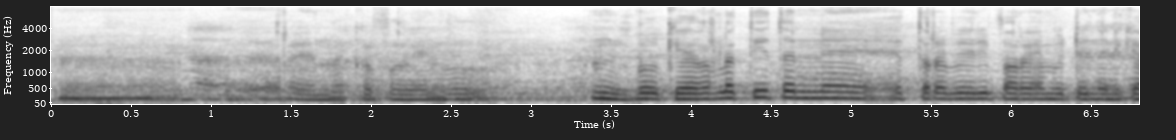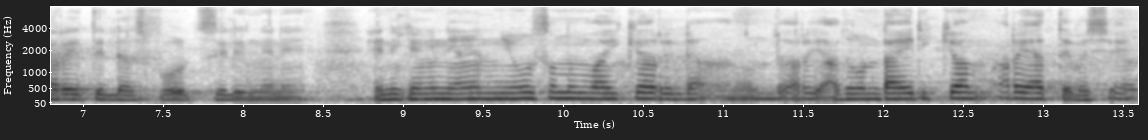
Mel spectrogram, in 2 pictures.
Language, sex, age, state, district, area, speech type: Malayalam, male, 18-30, Kerala, Idukki, rural, spontaneous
